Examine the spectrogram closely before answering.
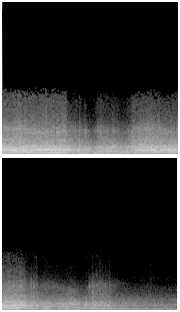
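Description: A sports car engine roars loudly, revving up and shifting gears as it drives away.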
